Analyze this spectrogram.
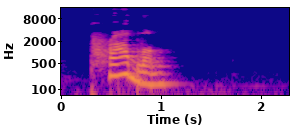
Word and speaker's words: problem: Another one, problem, problem. Two syllables in this word. Our first syllable is emphasized. The ah, problem, is stretched and emphasized in the first syllable. Our second syllable is where you have your schwa.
